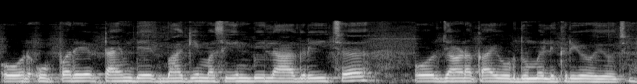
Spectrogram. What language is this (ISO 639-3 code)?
raj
